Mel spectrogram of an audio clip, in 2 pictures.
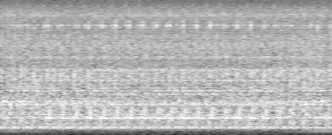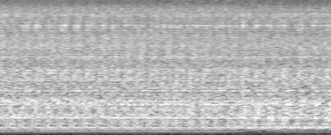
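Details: Buick (derby car) run with no oil, no serpentine belt so no coolant circulation, on a cold icy day: loud, harsh constant clatter over idle that later changed to a quieter rattle; owner suspects oil pump gave out, cause unconfirmed.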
